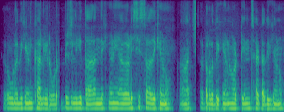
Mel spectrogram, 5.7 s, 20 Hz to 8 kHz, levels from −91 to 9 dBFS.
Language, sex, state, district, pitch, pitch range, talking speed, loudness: Kumaoni, male, Uttarakhand, Tehri Garhwal, 130 Hz, 125-130 Hz, 190 wpm, -16 LUFS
